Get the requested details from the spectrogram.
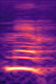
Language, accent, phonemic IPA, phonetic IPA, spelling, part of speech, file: Armenian, Eastern Armenian, /neʁ/, [neʁ], նեղ, adjective, Hy-նեղ.ogg
- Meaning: 1. narrow 2. tight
